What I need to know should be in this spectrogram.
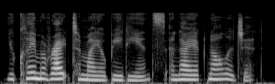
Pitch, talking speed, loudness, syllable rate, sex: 220 Hz, 240 wpm, -20 LUFS, 6.6 syllables/s, female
